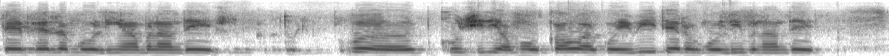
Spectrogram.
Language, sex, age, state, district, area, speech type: Dogri, male, 45-60, Jammu and Kashmir, Samba, rural, spontaneous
